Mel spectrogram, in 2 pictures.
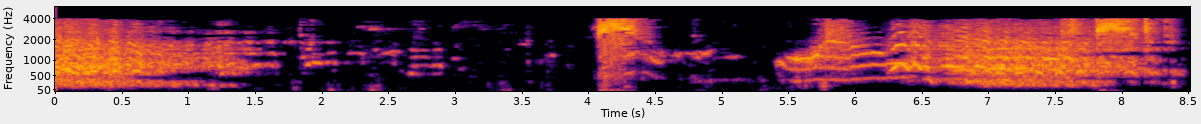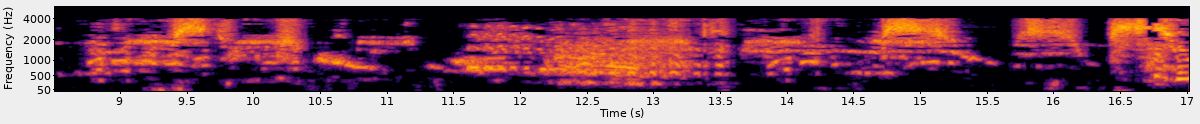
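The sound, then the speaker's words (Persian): A cat meows and yowls repeatedly and loudly, in drawn-out wailing cries with short pauses between them, some rising into strained caterwauling. “این گربه باید عامل اجرای حکم اعدام باشه”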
